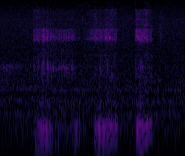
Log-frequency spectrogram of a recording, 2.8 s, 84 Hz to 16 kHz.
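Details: Sleeping dog snoring while twitching: three rough, buzzy snores, each about half a second long, coming roughly every 0.7 seconds, with a faint high hiss.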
